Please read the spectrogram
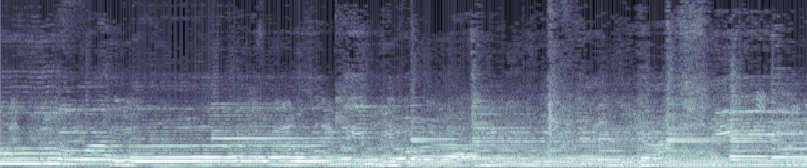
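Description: A small band playing live: two acoustic guitars and a keyboard, with a sung melody over them. A deeper bass part comes in about five seconds in.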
